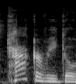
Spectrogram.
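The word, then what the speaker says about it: Kakariko: Yeah, Kakaro Village or even Kakar Rico Village. Nah, Zelda said it's Kakar Rico Village and now y'all have to accept it.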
